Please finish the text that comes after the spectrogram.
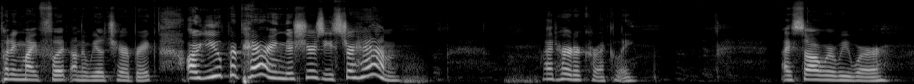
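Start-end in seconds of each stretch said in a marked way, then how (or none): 1.9-4.0 loud, pitched-up voice, every word carefully enunciated. Retelling how grandma, pushed in her wheelchair, repeated her question: loud, deliberate enunciation. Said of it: "with deliberate volume and enunciation".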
